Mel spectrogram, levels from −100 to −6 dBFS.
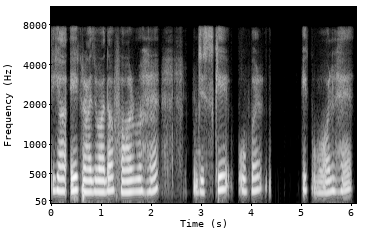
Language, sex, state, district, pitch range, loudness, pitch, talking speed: Hindi, female, Uttar Pradesh, Shamli, 195-220 Hz, -17 LUFS, 205 Hz, 100 wpm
